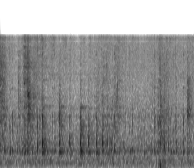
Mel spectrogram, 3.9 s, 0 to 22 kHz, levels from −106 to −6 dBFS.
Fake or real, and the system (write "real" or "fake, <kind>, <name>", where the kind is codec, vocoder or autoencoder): fake, vocoder, Vocos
